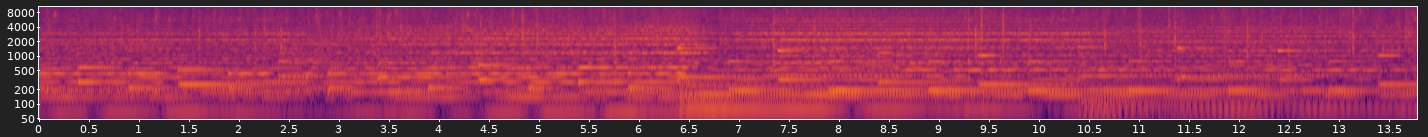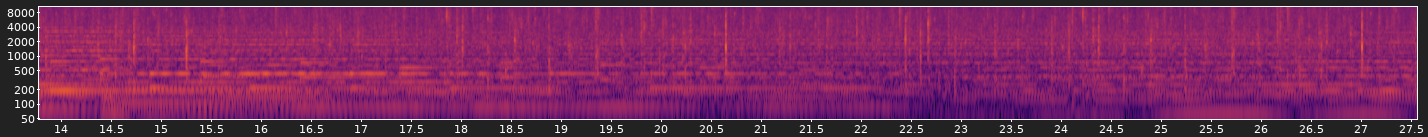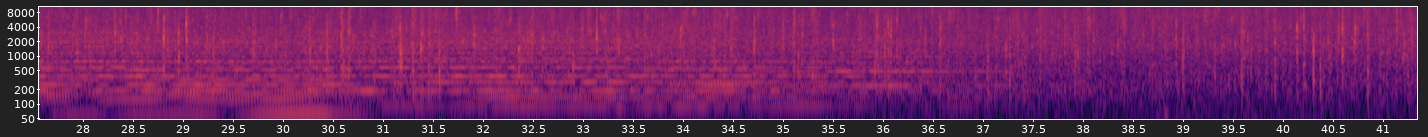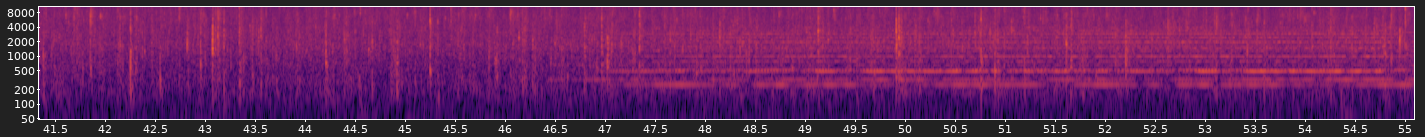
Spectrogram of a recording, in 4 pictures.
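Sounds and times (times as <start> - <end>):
raindrop ticks: 0.0 - 55.0
soft meditation music: 0.0 - 55.0
steady rain: 0.0 - 55.0.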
